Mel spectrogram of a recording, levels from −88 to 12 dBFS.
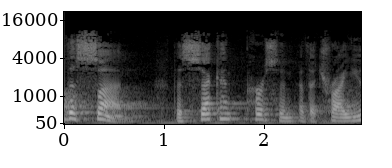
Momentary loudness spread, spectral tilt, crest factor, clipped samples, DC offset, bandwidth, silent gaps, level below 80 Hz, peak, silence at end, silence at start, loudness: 11 LU; -4.5 dB/octave; 20 dB; under 0.1%; under 0.1%; 11.5 kHz; none; -56 dBFS; -10 dBFS; 0 s; 0 s; -30 LUFS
